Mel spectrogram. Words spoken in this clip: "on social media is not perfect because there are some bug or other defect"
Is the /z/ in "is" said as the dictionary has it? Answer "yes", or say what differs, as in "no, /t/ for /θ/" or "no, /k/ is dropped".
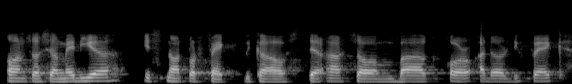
no, /s/ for /z/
